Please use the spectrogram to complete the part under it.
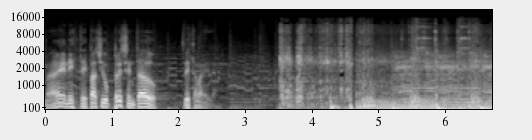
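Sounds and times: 
speech: 0.0s - 2.6s
motorcycle engine starting and revving: 3.5s - 6.6s.

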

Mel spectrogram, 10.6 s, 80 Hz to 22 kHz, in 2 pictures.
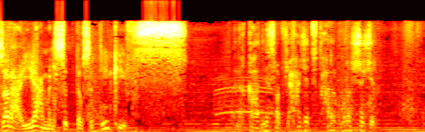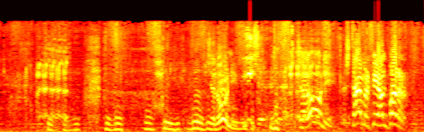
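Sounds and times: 
speech: 0.0s - 2.4s, 3.0s - 4.8s, 5.8s - 10.6s
sheep bleating: 2.6s - 3.6s, 5.6s - 6.3s, 8.7s - 9.4s.

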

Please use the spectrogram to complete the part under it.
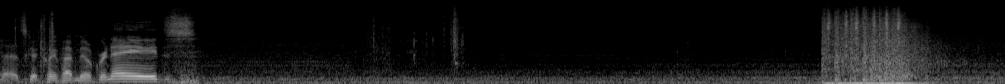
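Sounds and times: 
speech: 0.0s - 2.0s
rapid automatic gunfire in a video game aimed at the player: 8.2s - 9.5s.

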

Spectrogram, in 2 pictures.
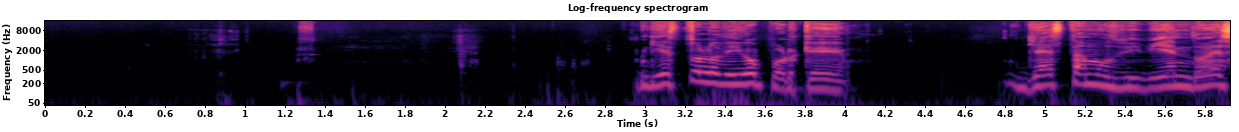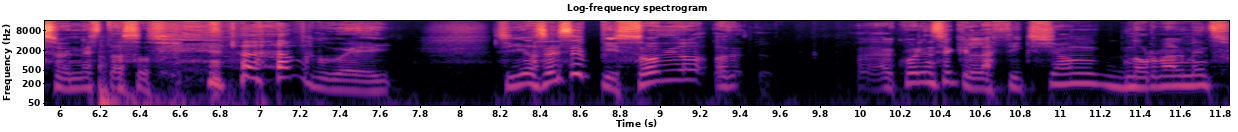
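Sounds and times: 
person sipping and slurping coffee: 0.4s - 3.0s
speech: 3.0s - 4.1s, 4.8s - 11.8s
laughter: 6.5s - 7.3s.

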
